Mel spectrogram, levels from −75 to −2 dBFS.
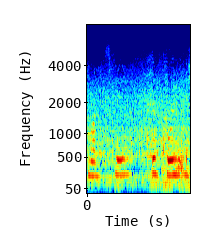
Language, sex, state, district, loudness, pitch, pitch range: Hindi, female, Bihar, Sitamarhi, -15 LUFS, 225 Hz, 210-230 Hz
